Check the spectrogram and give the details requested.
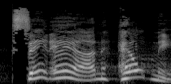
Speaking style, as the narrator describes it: as he is faced with the dread of this thunderstorm, almost at the brink of despair, cried out

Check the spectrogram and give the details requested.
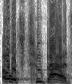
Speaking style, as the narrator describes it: sobbed Lucy

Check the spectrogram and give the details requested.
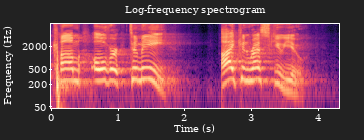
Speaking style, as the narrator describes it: you announce it and yell it and scream to say

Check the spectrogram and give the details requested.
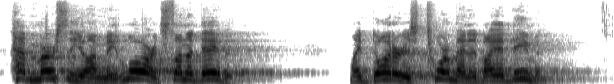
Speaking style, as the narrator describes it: she came shouting

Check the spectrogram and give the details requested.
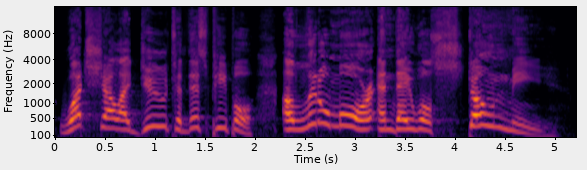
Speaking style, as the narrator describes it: Moses cried out to the Lord saying

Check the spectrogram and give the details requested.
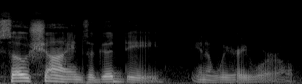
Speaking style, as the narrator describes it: Willy Wonka turns and says quietly

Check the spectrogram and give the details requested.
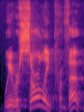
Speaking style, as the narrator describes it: said Jewel

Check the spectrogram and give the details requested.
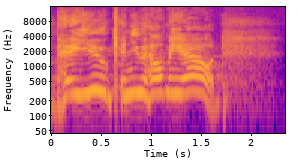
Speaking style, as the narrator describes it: the guy shouts up

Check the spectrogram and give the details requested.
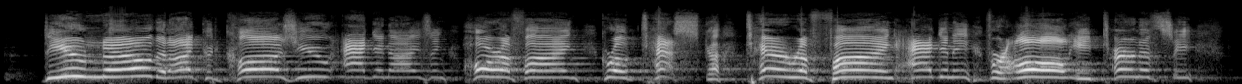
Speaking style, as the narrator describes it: Satan roared at him

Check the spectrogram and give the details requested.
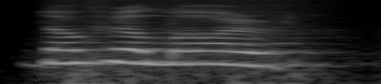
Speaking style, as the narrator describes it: said

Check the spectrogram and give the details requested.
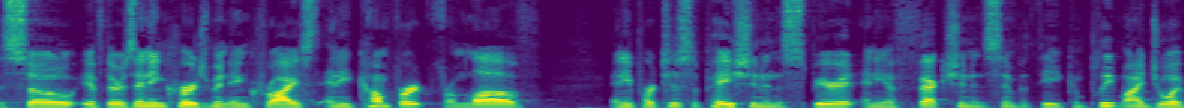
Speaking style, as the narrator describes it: Paul says

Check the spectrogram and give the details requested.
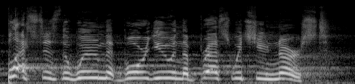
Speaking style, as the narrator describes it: a woman in the crowd, she raised her voice and said

